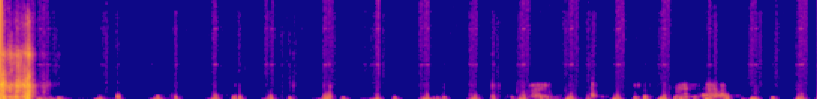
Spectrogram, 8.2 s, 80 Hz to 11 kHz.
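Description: Steady paired lub-dub heartbeats, about 60 to 65 beats a minute, clear and regular.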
